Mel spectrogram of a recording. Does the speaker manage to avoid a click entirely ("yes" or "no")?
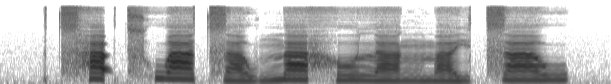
yes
